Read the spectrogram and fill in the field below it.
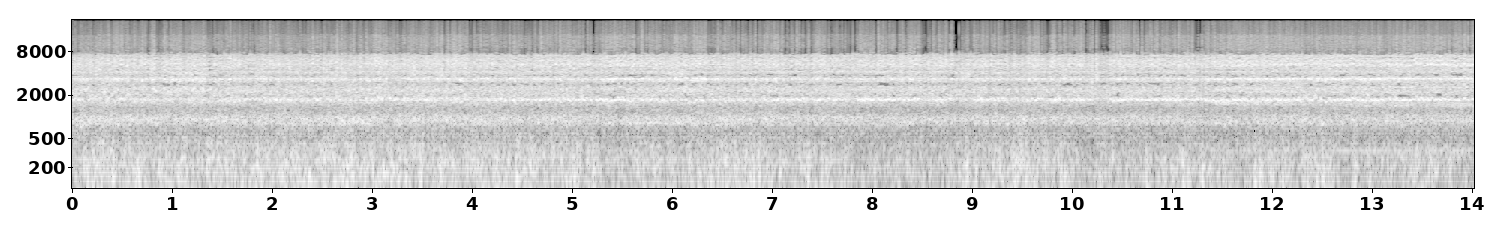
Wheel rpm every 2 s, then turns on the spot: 230, 230, 230, 230, 230, 230, 210.
none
